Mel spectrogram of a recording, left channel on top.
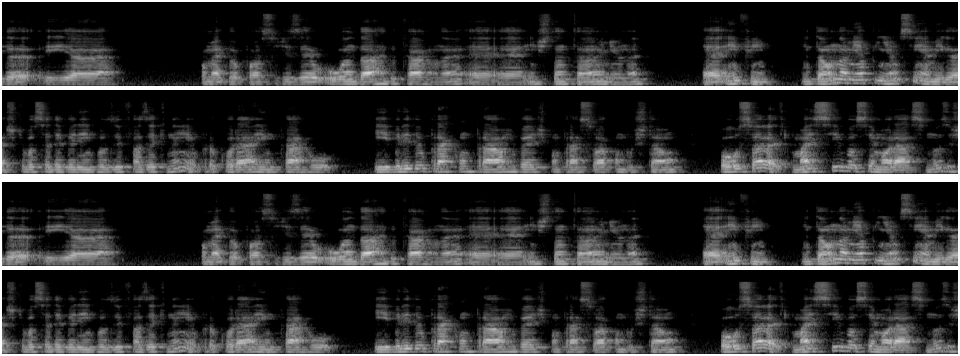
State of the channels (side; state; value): both; identical; correlation 1.00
